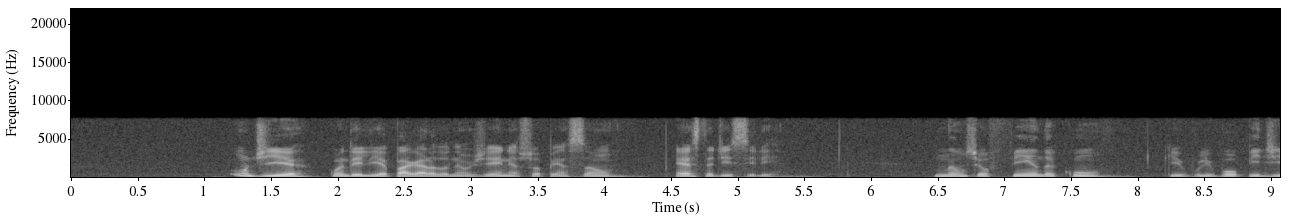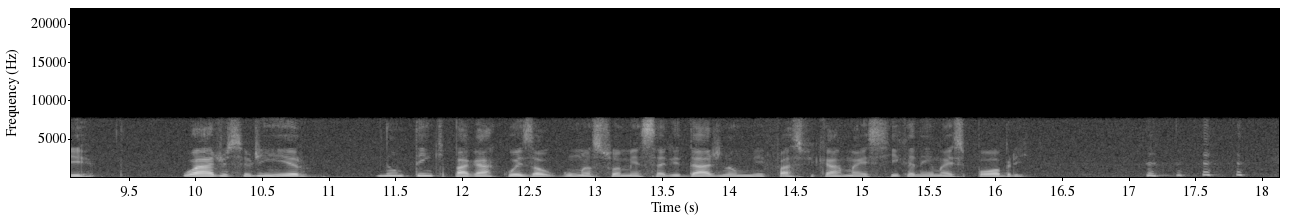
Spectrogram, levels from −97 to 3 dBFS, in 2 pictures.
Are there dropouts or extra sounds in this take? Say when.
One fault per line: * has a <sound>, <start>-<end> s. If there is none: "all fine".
* has a laugh, 17.1-17.9 s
